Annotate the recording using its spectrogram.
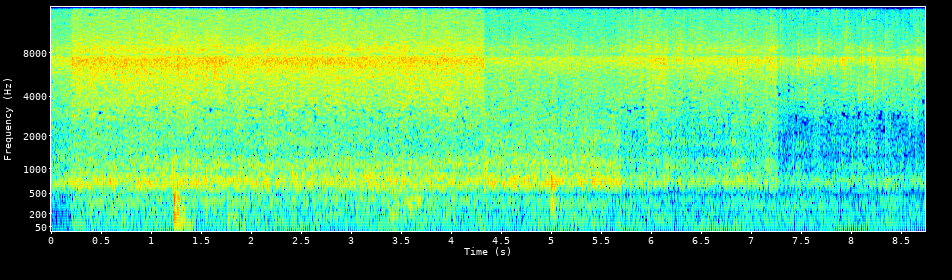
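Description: Diced bacon sizzling as it fries in a hot pan over high heat, with a single light knock about a second in. The sizzle steps down a little in level about four seconds in and again near the end.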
